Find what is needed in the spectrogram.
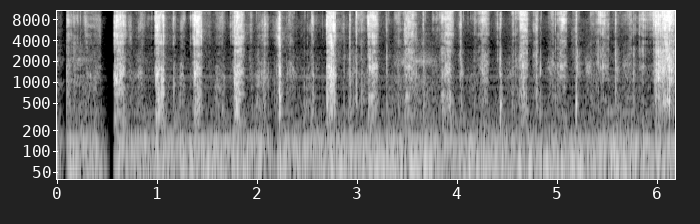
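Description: Paper being torn by hand along the edge of an envelope tear template, in a quick run of short tears, each a small crisp rip, a few a second, with a brief pause about half a second in.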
